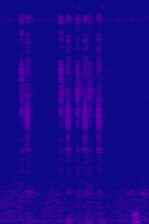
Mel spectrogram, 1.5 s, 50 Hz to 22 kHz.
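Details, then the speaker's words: Volkswagen Rabbit replacement automatic transmission valve body solenoids bench-tested on a 12 V battery: sharp light clicks in short pairs and bursts, a few noticeably softer, possibly oil inside (suspected); weak solenoid click. "It's a little, this one and this one are a little softer, I guess, in terms of the loudness. So not a big deal, but since there may be oil in there, it's my guess. But you can hear them clicking, so we'll just keep going."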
